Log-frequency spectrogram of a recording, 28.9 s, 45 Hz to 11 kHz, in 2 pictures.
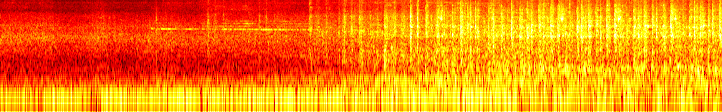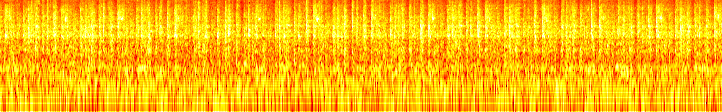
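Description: Container freight train passing: the NLC GMU-30SR diesel locomotive approaches with a low, steady engine drone that fades about eleven seconds in as it goes by. The container flat wagons then roll past close by, with a steady clickety-clack of wheels over the rail joints.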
